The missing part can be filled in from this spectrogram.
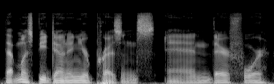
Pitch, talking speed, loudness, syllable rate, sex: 80 Hz, 195 wpm, -19 LUFS, 5.5 syllables/s, male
